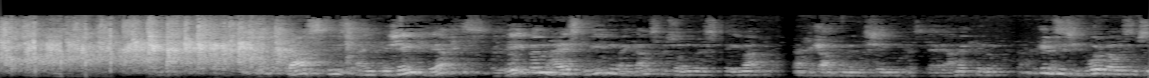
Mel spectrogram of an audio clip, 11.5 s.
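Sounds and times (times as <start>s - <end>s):
seminar audience clapping for married couples: 0.0s - 3.8s
speech: 2.9s - 11.4s.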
